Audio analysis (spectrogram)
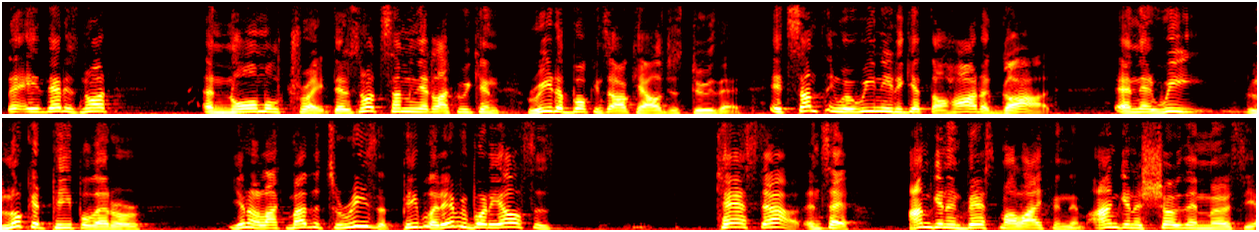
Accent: South Africa; moved away; my home country in South Africa

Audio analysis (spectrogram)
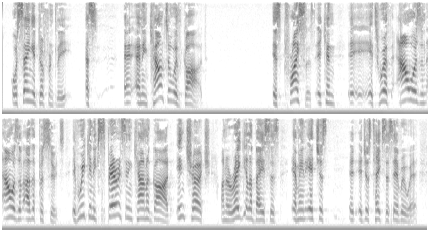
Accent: South Africa; now in United States; I was born in South Africa

